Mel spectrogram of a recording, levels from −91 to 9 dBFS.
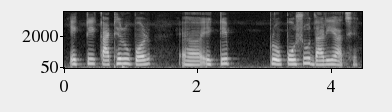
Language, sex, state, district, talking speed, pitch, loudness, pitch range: Bengali, female, Tripura, West Tripura, 120 wpm, 230 Hz, -15 LUFS, 215-255 Hz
